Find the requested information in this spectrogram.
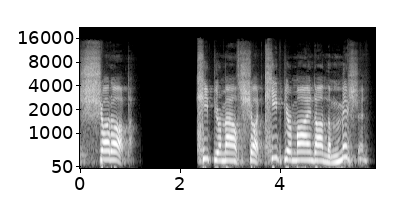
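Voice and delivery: imitated soldier's urgent rebuke; acted stern order. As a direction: order a panicking comrade back into line. Soldier ordering panicking comrade to focus.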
